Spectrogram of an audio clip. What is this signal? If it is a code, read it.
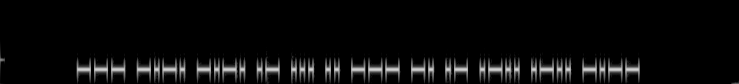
Morse code, heard as a keyed tone, about 28 wpm, 700 Hz. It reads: OCCASIONALLY
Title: Sentences from Top 1300 Words - New Word Drill - 28wpm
